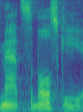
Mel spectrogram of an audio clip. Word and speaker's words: Matt Cybulsky: People support Just because when I introduced myself, I said, my name is Matt Cybulsky.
